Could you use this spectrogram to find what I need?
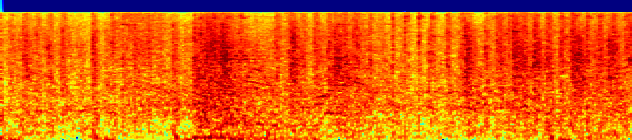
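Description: A car crashes into another car with a thud.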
